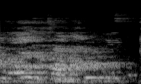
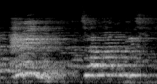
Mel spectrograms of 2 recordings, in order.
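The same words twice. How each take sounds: First: Said in the usual way. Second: "Hei" jumps up high, "jangan berisik" stays raised and firm; sharp intonation. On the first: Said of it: "Biasa aja". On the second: Shown as a demonstration. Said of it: "Itu semua tergantung dengan intonasi".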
